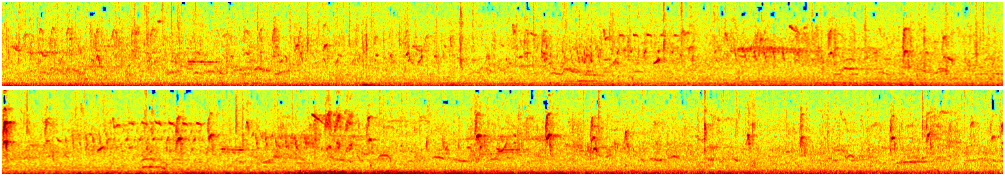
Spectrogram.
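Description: Birds chirping and singing in many short calls and trills over a steady hiss. A low rumble swells up about two-thirds of the way through.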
